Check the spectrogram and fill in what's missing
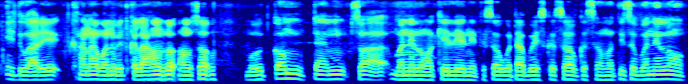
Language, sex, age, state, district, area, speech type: Maithili, male, 18-30, Bihar, Darbhanga, urban, spontaneous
